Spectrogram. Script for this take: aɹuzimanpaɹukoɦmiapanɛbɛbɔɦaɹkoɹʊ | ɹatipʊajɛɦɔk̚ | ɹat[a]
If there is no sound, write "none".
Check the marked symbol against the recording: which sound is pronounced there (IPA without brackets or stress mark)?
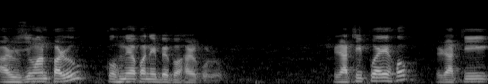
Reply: i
